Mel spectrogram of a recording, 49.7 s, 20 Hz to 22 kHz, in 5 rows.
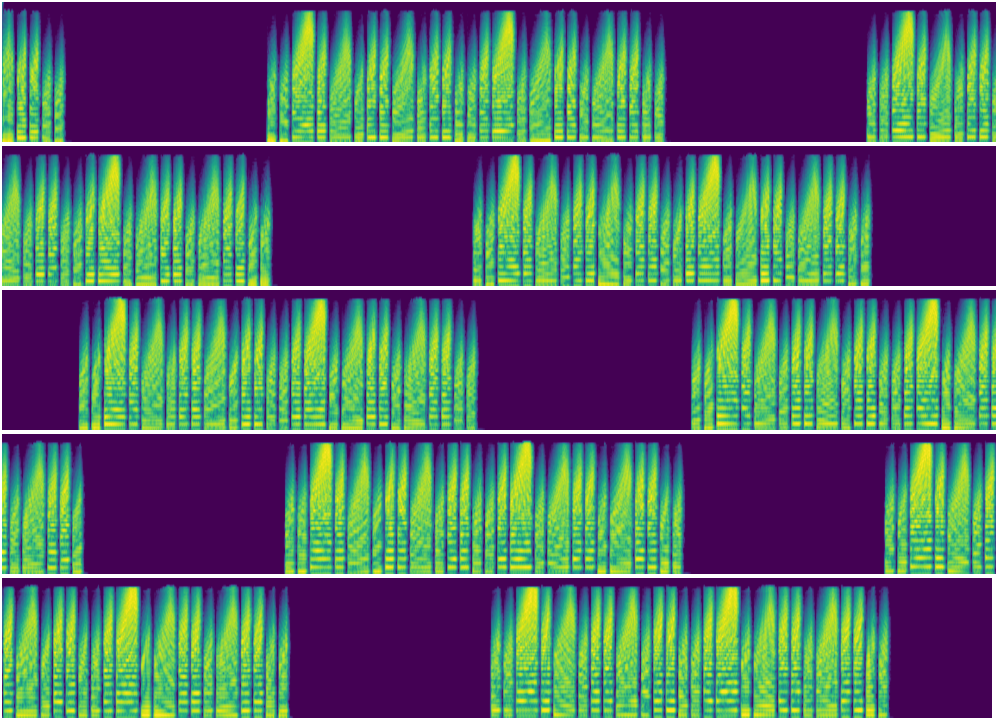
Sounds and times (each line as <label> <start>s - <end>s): wobble style bass 0.0s - 0.6s
wobble style bass 14.7s - 18.6s
wobble style bass 38.7s - 42.6s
